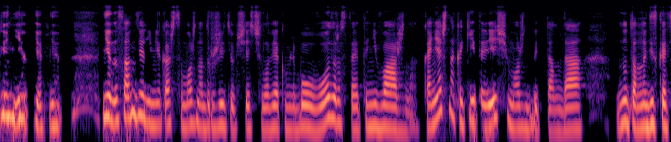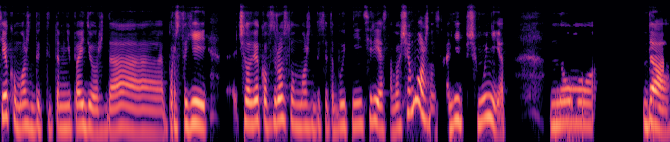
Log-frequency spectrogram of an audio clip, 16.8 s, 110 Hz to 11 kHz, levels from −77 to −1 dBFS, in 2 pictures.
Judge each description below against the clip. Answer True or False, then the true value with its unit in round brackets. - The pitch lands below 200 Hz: True (185 Hz)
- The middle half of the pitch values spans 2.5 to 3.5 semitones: True (2.8 semitones)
